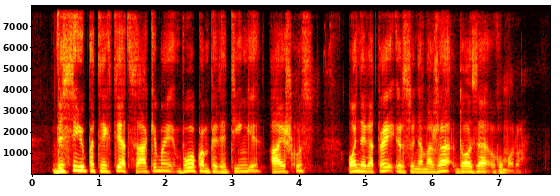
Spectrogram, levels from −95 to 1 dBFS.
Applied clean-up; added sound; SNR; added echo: none; none; none; none.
